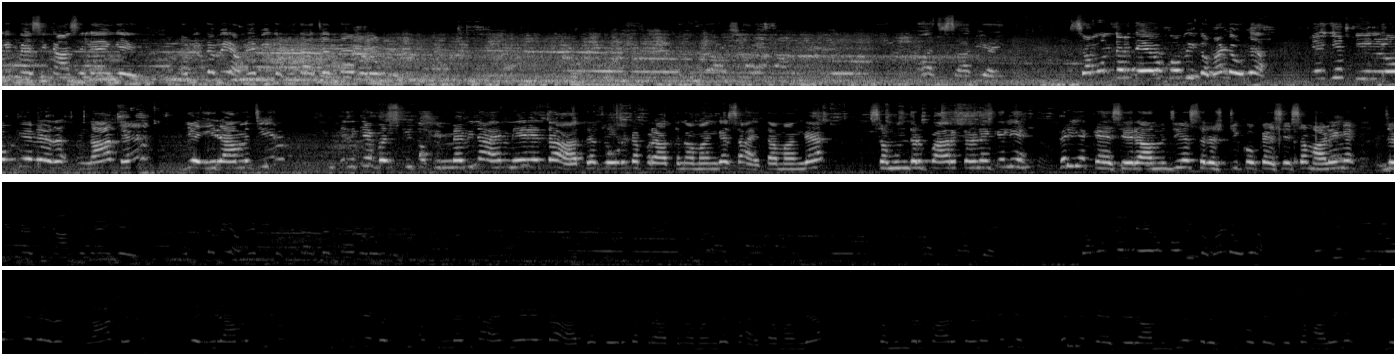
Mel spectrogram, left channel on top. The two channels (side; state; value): right; quieter; 37.0 dB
